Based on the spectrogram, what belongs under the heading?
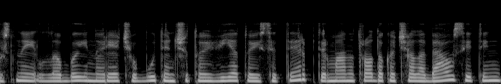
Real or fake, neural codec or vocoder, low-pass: real; none; 7.2 kHz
